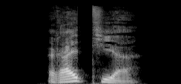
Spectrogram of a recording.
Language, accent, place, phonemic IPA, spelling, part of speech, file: German, Germany, Berlin, /ˈraɪ̯tˌtiːr/, Reittier, noun, De-Reittier.ogg
- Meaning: a mount, an animal that can be ridden by humans (such as a horse or camel)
